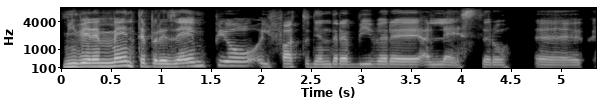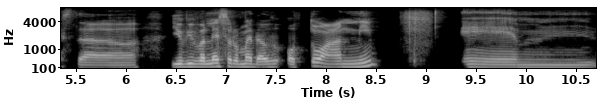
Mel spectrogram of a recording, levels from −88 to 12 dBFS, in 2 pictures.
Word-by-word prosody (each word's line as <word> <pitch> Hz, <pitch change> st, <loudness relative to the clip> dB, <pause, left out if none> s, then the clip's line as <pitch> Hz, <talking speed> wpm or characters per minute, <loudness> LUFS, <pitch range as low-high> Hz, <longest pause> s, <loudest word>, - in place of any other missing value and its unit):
mi 150 Hz, +2 st, +3 dB
viene 170 Hz, +1 st, +8 dB
in 170 Hz, 0 st, +5 dB
mente 190 Hz, -1 st, +5 dB
per 155 Hz, -2 st, +2 dB
esempio 195 Hz, +6 st, +2 dB
il 150 Hz, -3 st, -6 dB
fatto 150 Hz, +1 st, -2 dB
di 145 Hz, -, -8 dB
andare 140 Hz, 0 st, 0 dB
a -, -, +1 dB
vivere 135 Hz, -1 st, +1 dB
all'estero, 130 Hz, 0 st, -4 dB, 0.2 s
ehm, 120 Hz, -2 st, -6 dB
questa 120 Hz, -1 st, -5 dB, 0.3 s
io 150 Hz, +1 st, +1 dB
vivo 150 Hz, 0 st, +1 dB
all'estero 165 Hz, +1 st, +3 dB
ormai 150 Hz, +1 st, +1 dB
da 135 Hz, -2 st, +2 dB
o 145 Hz, +2 st, -5 dB
8 140 Hz, +7 st, -2 dB
anni, 145 Hz, -, 0 dB, 0.8 s
ehm 125 Hz, -3 st, -7 dB
140 Hz, 135 wpm, -23 LUFS, 125-155 Hz, 0.8 s, viene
